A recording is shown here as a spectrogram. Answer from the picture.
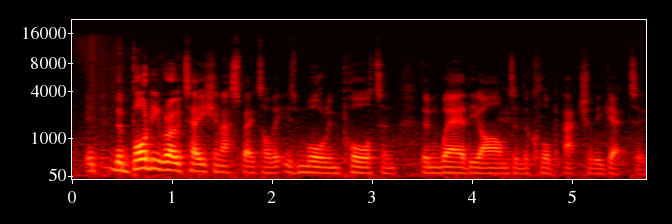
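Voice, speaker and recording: A man's dark, mellow voice with a Manchester accent, fairly low-pitched and fairly quick, with big swings in loudness. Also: ordinary pitch variation. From northern England, Greater Manchester. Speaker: golf coach. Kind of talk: golf show chat. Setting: indoor golf studio with audience.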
